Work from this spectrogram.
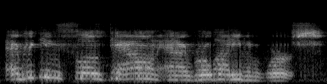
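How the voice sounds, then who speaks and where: A woman who co-hosts a stream and narrates audiobooks rambles casually on her phone, with many fillers and a crowd audible behind her. Her voice is high-ish, expressive, and unhurried, but muffled by a whooshing sound as if she's talking into a fan.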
